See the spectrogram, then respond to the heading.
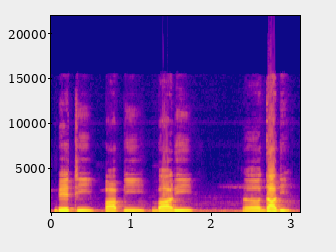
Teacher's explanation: एक तो इसकी आवाज़ ई जैसी निकल रही है, दीर्घ ई, लॉन्ग वोवेल है, बड़ी ई की आवाज़ निकल रही है।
